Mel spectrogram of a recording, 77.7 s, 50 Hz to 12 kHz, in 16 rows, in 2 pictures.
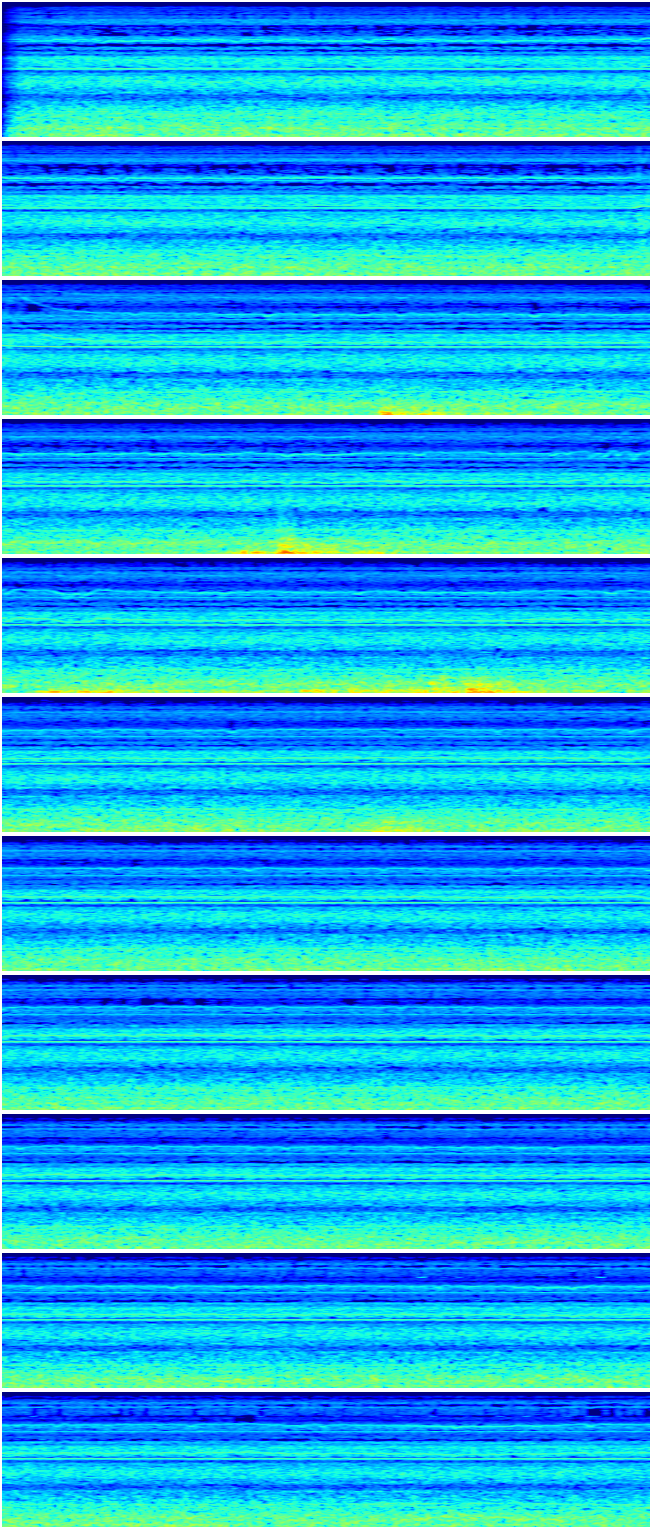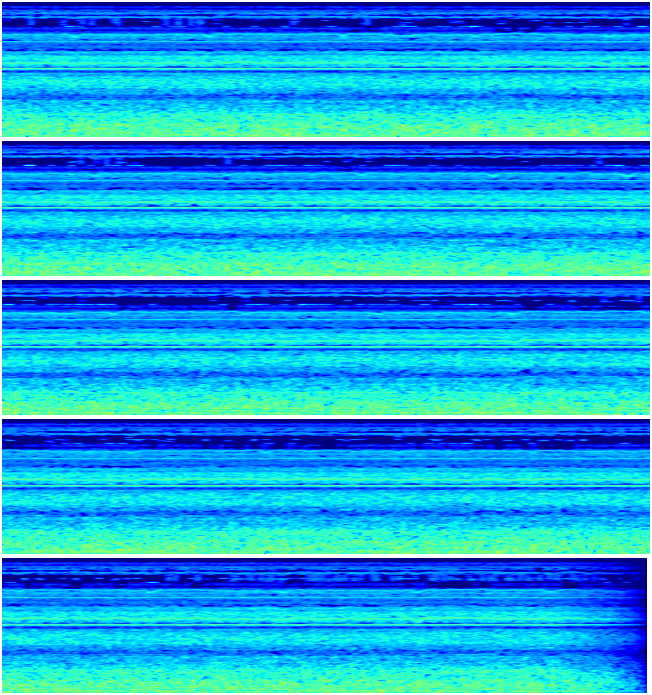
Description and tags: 110813-radio oure
13.08.2011: fourteenth day of ethnographic research about truck drivers culture. Oure in Denmark. In front of fruit-processing plant.Inside the truck cab. Swoosh and disruption of the car radio being out of tune.
car-radio, denmark, disruption, field-recording, oure, out-of-tune, radio, swoosh, truck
